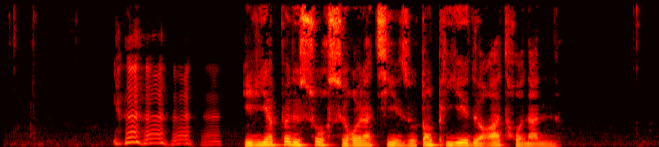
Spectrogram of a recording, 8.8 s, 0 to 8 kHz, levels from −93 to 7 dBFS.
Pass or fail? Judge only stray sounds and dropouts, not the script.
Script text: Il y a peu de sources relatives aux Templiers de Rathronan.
fail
